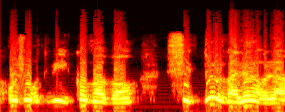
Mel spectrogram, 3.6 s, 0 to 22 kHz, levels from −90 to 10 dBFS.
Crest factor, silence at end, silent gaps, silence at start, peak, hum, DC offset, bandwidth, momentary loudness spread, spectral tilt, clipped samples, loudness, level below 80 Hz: 8 dB; 0 s; none; 0 s; 0 dBFS; none; under 0.1%; 8.6 kHz; 7 LU; -4.5 dB/octave; 0.2%; -7 LUFS; -44 dBFS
